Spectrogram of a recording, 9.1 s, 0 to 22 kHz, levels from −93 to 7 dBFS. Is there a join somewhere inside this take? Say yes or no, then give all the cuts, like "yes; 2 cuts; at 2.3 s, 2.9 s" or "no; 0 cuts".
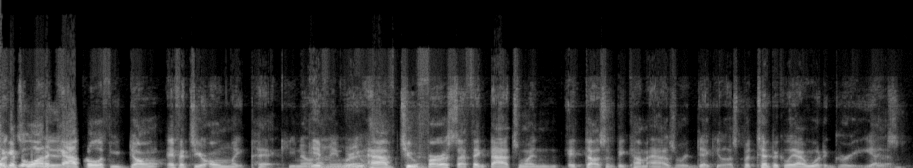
no; 0 cuts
